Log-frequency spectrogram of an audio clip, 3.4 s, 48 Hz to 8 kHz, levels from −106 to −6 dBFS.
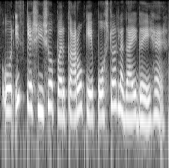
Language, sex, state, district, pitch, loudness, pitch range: Hindi, female, Himachal Pradesh, Shimla, 245 Hz, -11 LUFS, 230-300 Hz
